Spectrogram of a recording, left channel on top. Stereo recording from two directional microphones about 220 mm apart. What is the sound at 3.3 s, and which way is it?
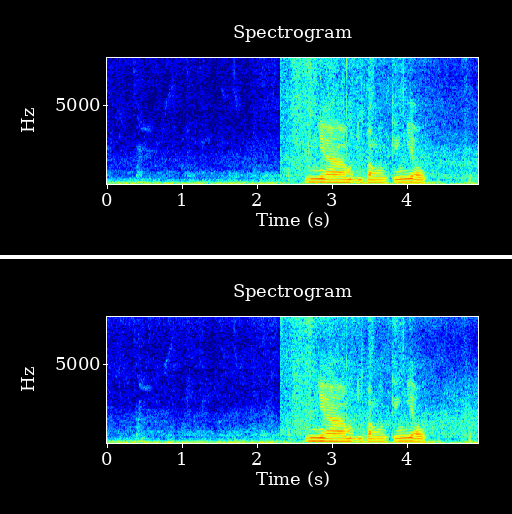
Speech, 15° left (ahead or behind).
